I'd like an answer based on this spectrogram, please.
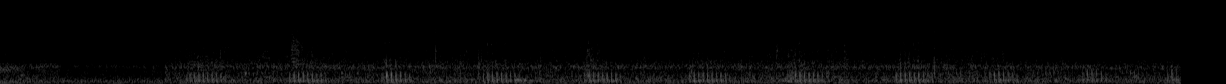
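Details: Cavalier King Charles Spaniel, a tricolour female named Rin, snoring loudly while asleep: rhythmic low rumbling snores repeating about once per second, each a buzzy swelling breath, with a steady background hum.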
